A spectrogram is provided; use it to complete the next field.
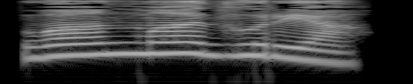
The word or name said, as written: ವಾಙ್ಮಾಧುರ್ಯ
